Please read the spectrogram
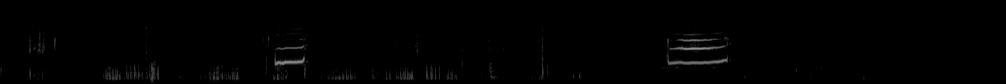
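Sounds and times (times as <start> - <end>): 
domestic cat meowing in Bahia Brazil: 2.7 - 3.1, 6.6 - 7.4.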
